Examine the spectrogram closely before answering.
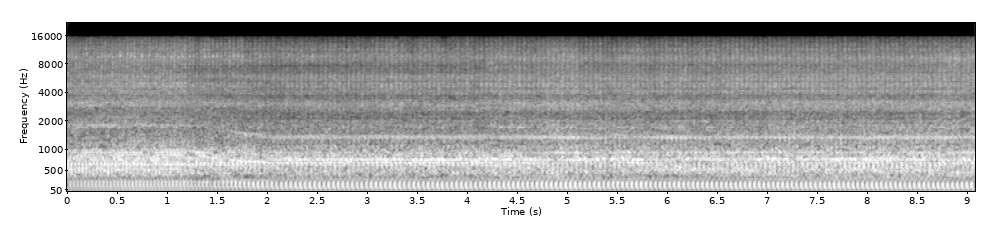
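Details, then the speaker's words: John Deere D105 riding mower, 62 hours, sat unused for an unknown time, started once fuel reached the fuel pump: catches, then settles within seconds into a smooth, even idle with a steady beat while warming; normal idle. "That's all it took. That thing almost started right up. It just needed to get some fuel in the fuel pump."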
